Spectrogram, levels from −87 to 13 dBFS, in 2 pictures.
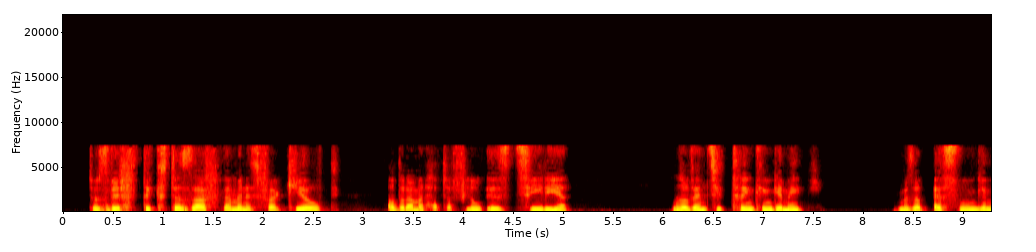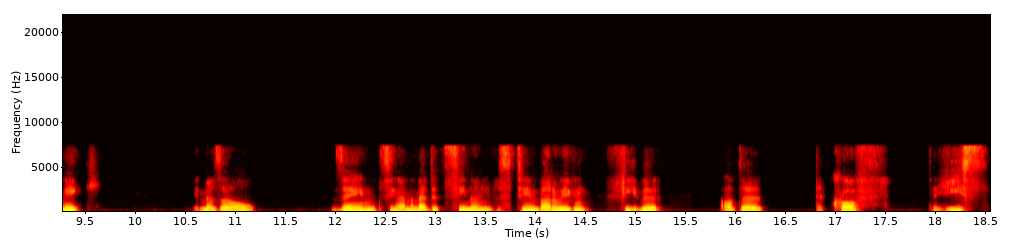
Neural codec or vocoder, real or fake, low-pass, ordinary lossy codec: codec, 16 kHz, 1.1 kbps, Voila-Tokenizer; fake; none; none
